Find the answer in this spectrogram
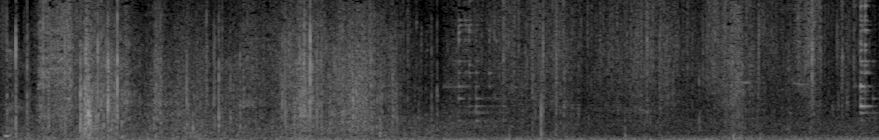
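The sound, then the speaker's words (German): A plastic bag of horn shavings, used as fertilizer, is taken from a shed and handled by a gardener, its plastic crinkling and rustling in irregular bursts with a few sharper crackles, and no voices. “Aus ihrem Schuppen holt die Gärtnerin eine Tüte mit Hornspänen.”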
